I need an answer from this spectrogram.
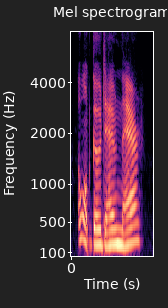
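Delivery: put-on Irish accent. Asked to try a line in a Scottish accent, it comes out in an Irish accent. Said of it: "That was Irish".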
